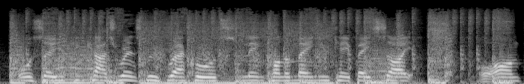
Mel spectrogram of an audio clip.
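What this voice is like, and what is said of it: Bristolian English accent. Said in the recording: “my Bristolian accent”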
